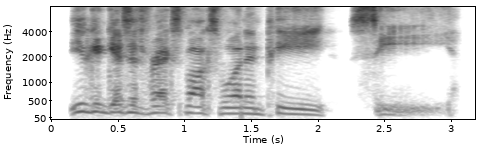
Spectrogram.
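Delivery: put-on pirate voice, very slow and drawn-out. Repeating an answer after offering to say it in a pirate voice: pirate voice. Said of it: "would it help if I did a pirate voice?".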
